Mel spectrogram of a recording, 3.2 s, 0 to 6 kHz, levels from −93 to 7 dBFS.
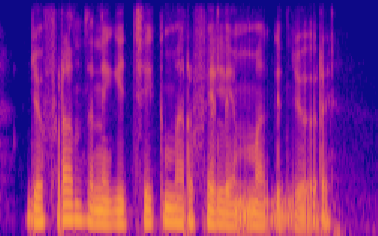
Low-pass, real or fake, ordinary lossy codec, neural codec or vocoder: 5.4 kHz; real; Opus, 24 kbps; none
